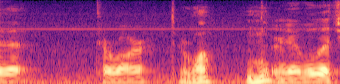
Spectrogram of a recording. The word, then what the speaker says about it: terroir: Terroir?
